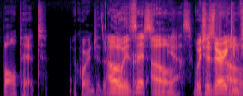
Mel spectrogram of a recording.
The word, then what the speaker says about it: BALL x PIT: Yeah, it's it's canonically pronounced ball pit according to the Oh, is it? Yes. Which is very confusing considering the X in the middle. Ball X pit.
